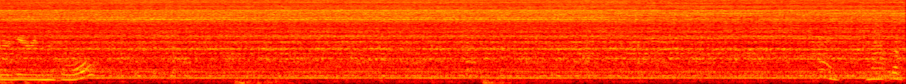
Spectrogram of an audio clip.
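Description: An electric mixer works apple pie dough in a bowl, giving a steady loud motor whine with a constant pitch and only small dips as the load changes.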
